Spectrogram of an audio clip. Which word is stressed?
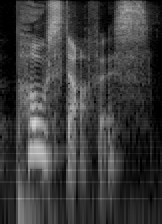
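post. The stress falls on the word post. This is how most people say it. "with the emphasis on post"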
